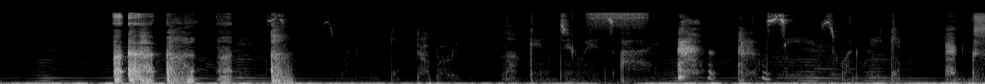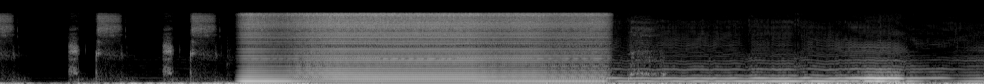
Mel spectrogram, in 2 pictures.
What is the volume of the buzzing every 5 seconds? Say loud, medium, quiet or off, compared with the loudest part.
quiet, quiet, loud, loud.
